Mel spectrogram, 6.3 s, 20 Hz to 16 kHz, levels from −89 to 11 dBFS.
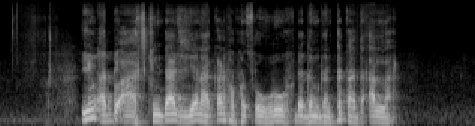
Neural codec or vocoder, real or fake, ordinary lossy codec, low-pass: codec, 44.1 kHz, 7.8 kbps, Pupu-Codec; fake; none; 14.4 kHz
